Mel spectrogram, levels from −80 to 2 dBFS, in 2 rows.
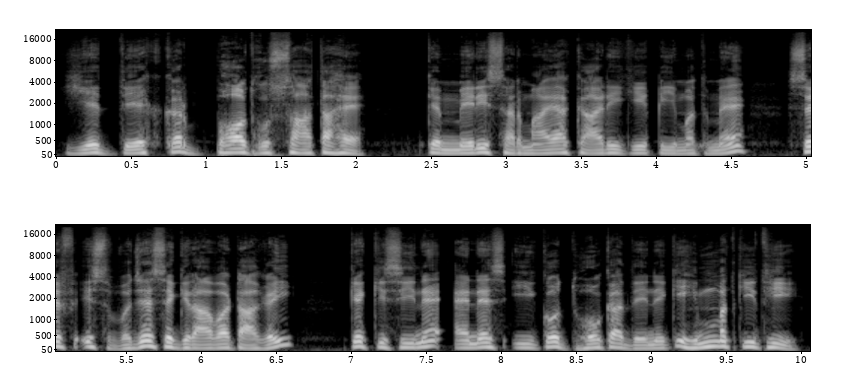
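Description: No technical faults are audible.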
